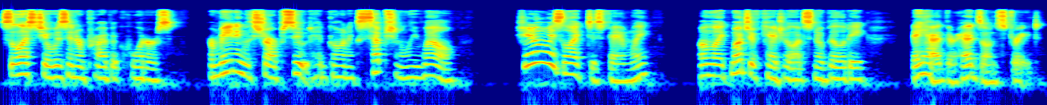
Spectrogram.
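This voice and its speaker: A woman's voice: fairly low pitch, very animated, brisk. A woman narrating a scripted story as its reader.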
